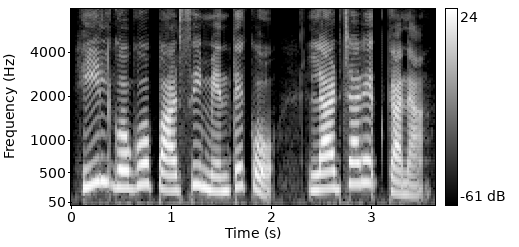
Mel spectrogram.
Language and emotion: Santali, neutral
